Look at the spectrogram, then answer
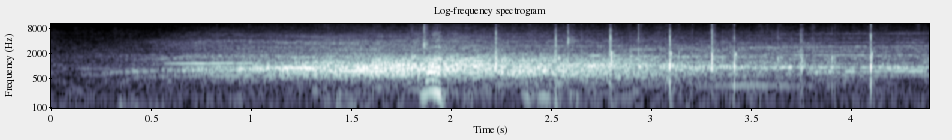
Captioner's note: audience cheering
